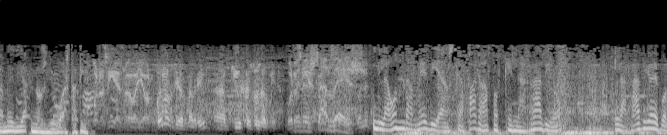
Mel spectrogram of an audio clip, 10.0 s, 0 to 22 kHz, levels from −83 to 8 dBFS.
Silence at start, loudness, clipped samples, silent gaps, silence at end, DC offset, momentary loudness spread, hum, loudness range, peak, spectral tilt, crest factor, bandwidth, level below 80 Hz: 0 s; -14 LUFS; under 0.1%; none; 0 s; under 0.1%; 4 LU; none; 2 LU; 0 dBFS; -10.5 dB/octave; 12 dB; 5.8 kHz; -24 dBFS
